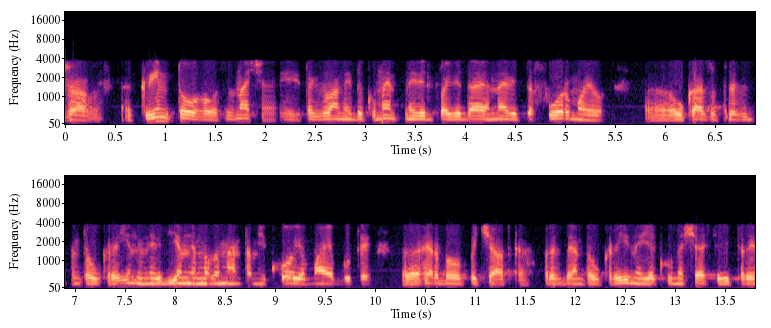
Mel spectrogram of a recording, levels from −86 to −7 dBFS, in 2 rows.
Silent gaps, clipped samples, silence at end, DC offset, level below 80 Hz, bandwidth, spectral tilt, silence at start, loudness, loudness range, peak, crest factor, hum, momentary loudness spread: none; under 0.1%; 0 s; under 0.1%; -62 dBFS; 3.9 kHz; -10 dB/octave; 0 s; -20 LUFS; 2 LU; -4 dBFS; 16 dB; none; 8 LU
